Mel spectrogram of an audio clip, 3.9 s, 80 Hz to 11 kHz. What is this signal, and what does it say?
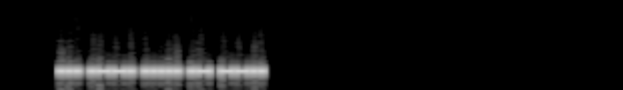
Morse code, heard as a keyed tone, about 53 wpm, 700 Hz. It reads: SP5AZ
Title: DXCC-100 Call Signs - 5 Characters - Repeated 3x - 50wpm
